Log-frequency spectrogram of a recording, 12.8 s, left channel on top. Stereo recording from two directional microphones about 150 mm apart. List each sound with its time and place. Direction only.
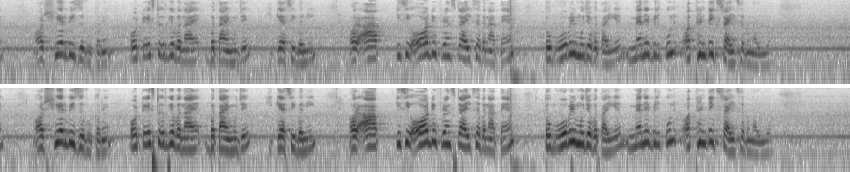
0.6 s a man's voice: 60° right (ahead or behind); by 11.1 s 25° right (ahead or behind)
